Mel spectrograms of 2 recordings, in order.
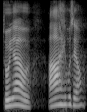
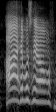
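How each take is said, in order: First: Said in the usual way. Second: Very high, loud mechanical echo of a toy; 말하는 선인장 흉내. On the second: Retold or imitated. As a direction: squeal it back like the cactus toy. (선인장 인형처럼 아주 높고 크게 따라하기) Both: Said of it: "저것이 자꾸 날 따라하니까".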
